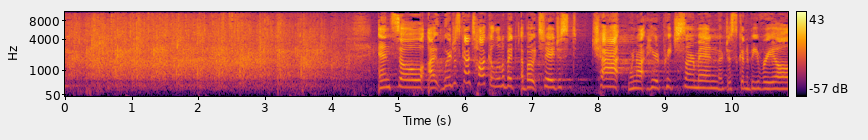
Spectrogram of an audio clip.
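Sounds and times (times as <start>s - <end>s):
crowd clapping: 0.0s - 4.6s
speech: 4.7s - 10.8s.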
